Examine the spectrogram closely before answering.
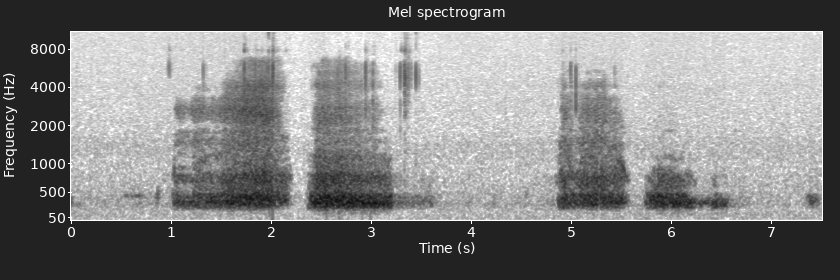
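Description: A woman breathes slowly and deeply in and out nearby.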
